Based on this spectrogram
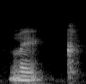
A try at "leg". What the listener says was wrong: Now, what you're pronouncing is a K sound, saying lake. Okay, the difference here is that you're saying lake like a lago, right? So, lake. This is leg, yeah. Like goal. Like if you were to say goal, that is that same G. Leg. Leg.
